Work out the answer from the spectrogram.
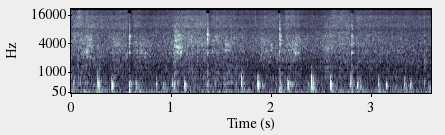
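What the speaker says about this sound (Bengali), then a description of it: "এটাকে আরও একটু হালকা ব্রাউন করে ভেজে নেব" Meat for smoky kabab kosa frying in a pan over a wood fire, with a steady sizzle and a rhythmic series of sharp scraping and stirring knocks from a spatula, close and fairly loud, no talking.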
